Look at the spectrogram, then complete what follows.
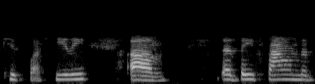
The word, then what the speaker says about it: Kiswahili: say it right um so it's kind of like swahili but like kiswahili um that they found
